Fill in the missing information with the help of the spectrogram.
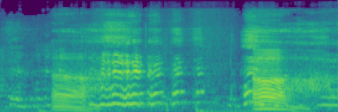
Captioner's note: laughs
